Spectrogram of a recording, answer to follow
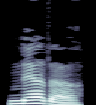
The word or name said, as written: netta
